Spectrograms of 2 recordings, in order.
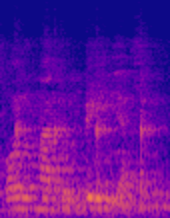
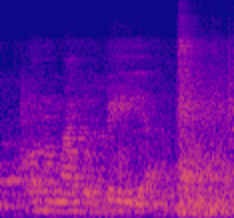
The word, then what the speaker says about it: onomatopoeia: Yeah, the pronunciation of that is onomatopoeia. Onomatopoeia. It's quite similar to that in Spanish, but at the final of the word is a change in the pronunciation. Onomatopeia in Spanish, onomatopeia in English.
